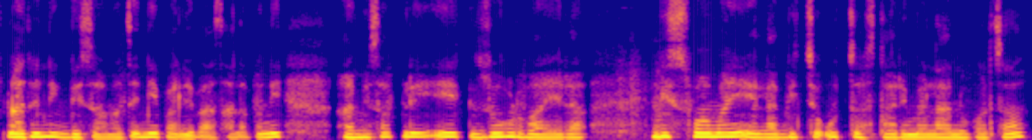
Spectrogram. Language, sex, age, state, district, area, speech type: Nepali, female, 30-45, West Bengal, Darjeeling, rural, spontaneous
